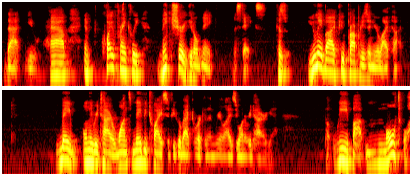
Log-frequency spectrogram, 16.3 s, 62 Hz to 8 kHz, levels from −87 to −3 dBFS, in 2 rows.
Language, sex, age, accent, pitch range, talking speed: English, male, 40-59, American, 110-155 Hz, 175 wpm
